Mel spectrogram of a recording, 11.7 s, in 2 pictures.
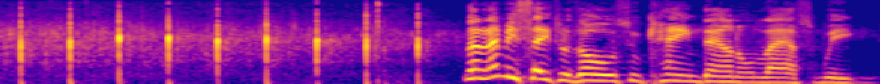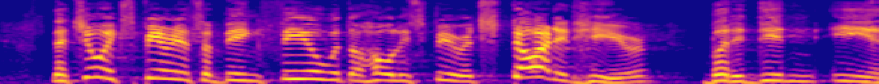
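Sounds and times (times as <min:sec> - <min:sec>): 
audience applauding: 0:00.0 - 0:03.4
speech: 0:03.1 - 0:11.7.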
